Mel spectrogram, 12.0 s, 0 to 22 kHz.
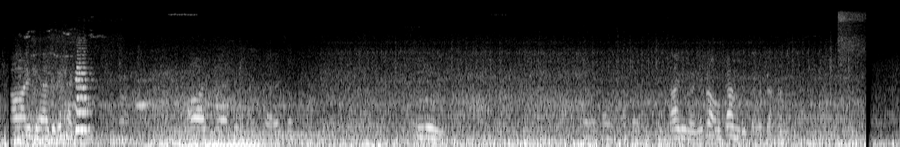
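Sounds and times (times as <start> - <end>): moving vehicle rumble: 0.0 - 12.0.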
